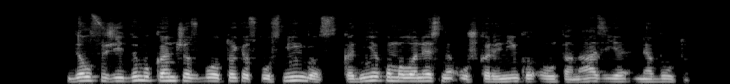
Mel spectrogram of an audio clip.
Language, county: Lithuanian, Šiauliai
